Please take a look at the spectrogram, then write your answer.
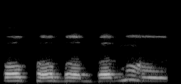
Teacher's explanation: म्हणजे ओठ एकमेकाला चिकटवल्याशिवाय ही म्हणताच येत नाहीत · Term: ओष्ठ व्यंजन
